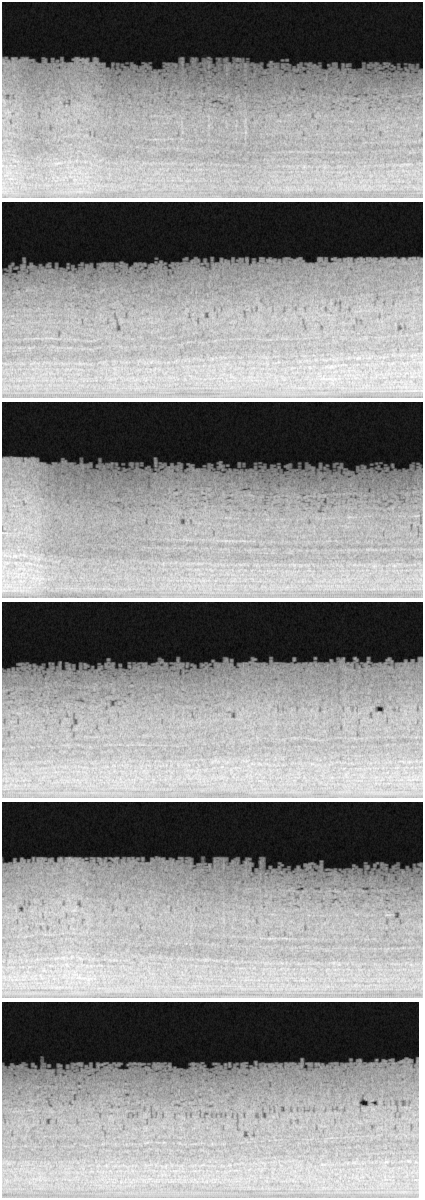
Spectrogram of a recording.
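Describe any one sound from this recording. A racing car engine roars steadily, its pitch rising and falling as it speeds up and slows for the corners.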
